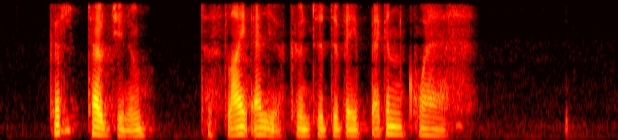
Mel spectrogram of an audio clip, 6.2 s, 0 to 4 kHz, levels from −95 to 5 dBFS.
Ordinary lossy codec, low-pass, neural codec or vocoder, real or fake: AAC, 32 kbps; 3.6 kHz; none; real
